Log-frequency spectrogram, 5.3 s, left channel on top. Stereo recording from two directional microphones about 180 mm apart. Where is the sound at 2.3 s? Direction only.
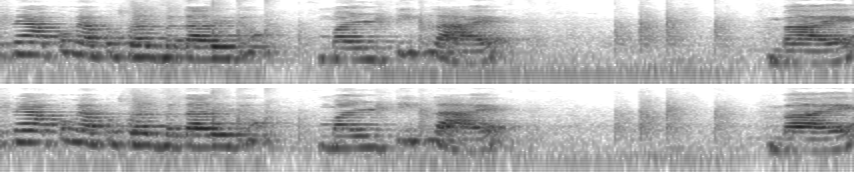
15° left (ahead or behind).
